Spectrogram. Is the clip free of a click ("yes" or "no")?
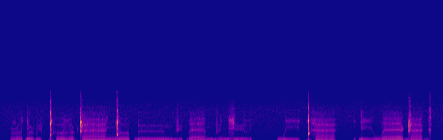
no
